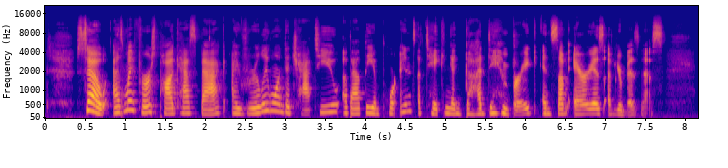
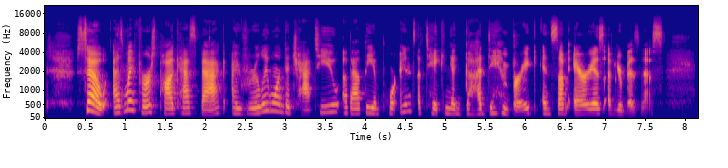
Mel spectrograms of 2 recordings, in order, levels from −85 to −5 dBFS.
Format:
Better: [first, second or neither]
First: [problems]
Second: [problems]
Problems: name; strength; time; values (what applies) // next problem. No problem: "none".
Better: first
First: none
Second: thin; very; fading below 500 Hz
